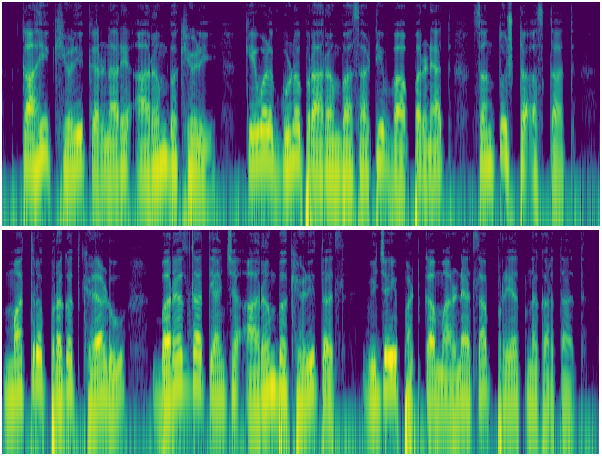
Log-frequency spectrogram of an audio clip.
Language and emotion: Marathi, neutral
